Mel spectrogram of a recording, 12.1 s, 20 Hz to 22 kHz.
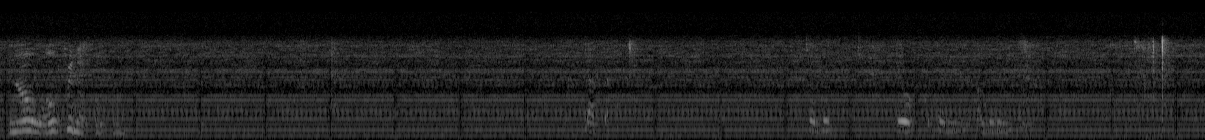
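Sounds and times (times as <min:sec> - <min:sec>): electrical mains hum: 0:00.0 - 0:12.0
faint voice: 0:09.0 - 0:10.4.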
